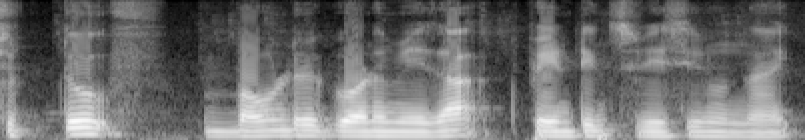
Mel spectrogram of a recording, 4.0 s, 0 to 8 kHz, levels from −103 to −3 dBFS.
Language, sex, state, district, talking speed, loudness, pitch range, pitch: Telugu, male, Telangana, Mahabubabad, 105 wpm, -14 LUFS, 100-115 Hz, 105 Hz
